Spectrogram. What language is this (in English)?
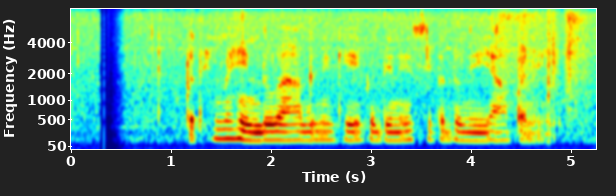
Sinhala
